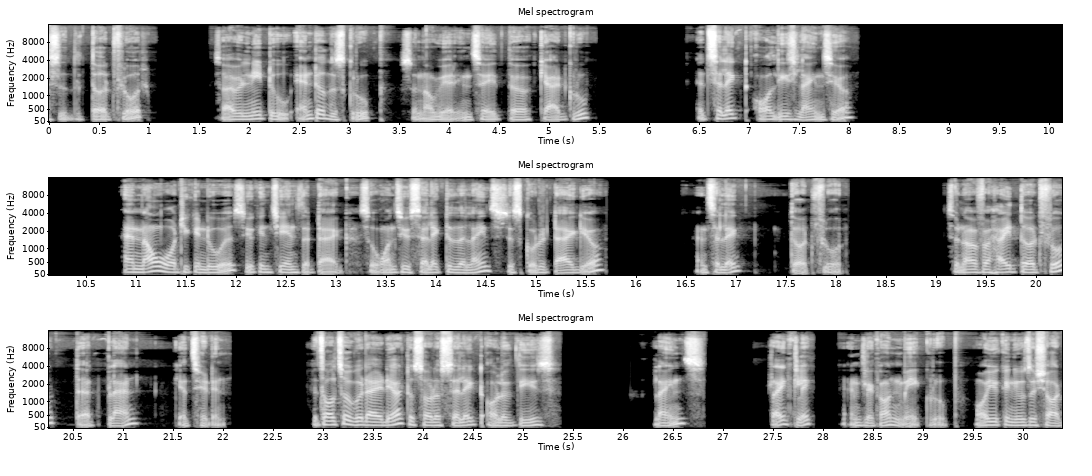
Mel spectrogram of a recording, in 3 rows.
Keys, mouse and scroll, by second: 2.7 double click, 3.6-4.6 scroll down 15, 4.6 middle click, 5.5-6.7 scroll up 10, 9.0 middle click, 9.9 scroll down 7, 10.3 scroll up 7, 10.7-11.1 scroll down 7, 11.1-11.5 scroll up 5, 11.5 scroll down 4, 22.6 middle click, 23.8 middle click, 24.8 middle click, 27.1-27.7 scroll up 3, 27.7 right click.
